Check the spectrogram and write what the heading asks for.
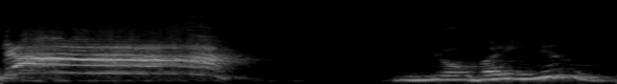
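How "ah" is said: very high, loud, sustained scream; mean mom scream. Acted. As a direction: scream like a permanently furious mom. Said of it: "this is what she looked like".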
